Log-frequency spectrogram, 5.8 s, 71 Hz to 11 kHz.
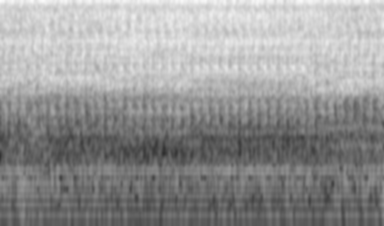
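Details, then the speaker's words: BMW E46 with M54 engine at idle, run after doing donuts: loud, fast clatter of ticks, about three a second, like the loudest lifter; adding excess oil didn't help. Oil pump nut fell off, pump lost drive, no oil pressure, starved valvetrain. "it just sounded like awful just like the loudest [ __ ] lift or taking the planet and we checked it out we couldn't figure anything out we put more oil in it like way too much oil but it still didn't fix [ __ ] there was no oil"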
